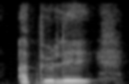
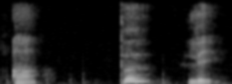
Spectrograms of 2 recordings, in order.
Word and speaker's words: appeler: On prononce bien appeler et non appel.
